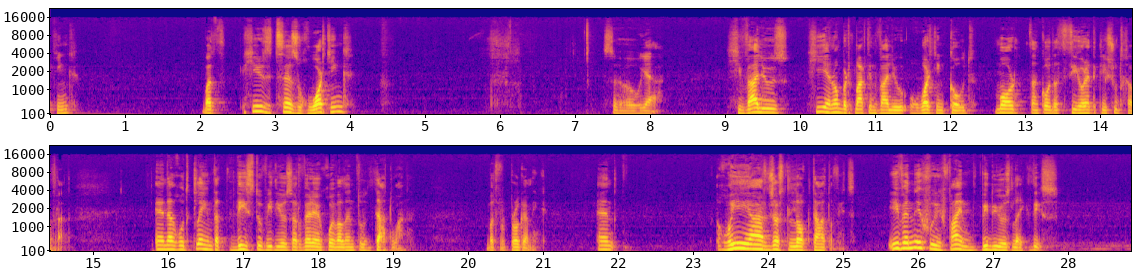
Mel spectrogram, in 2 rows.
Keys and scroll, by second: 18.3 j, 21.8 k.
